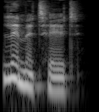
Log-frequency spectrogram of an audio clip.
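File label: "limited", British English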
